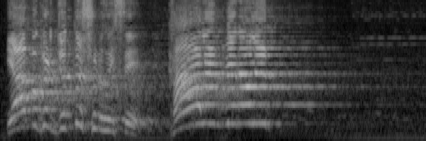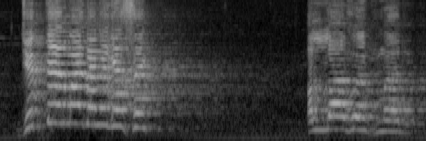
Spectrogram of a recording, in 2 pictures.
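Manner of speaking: high, ringing battle proclamation; impassioned preaching. A narrator's reading. Preacher telling the crowd Yarmuk has begun, impassioned preaching. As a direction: declaim each phrase high, with pauses between.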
